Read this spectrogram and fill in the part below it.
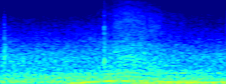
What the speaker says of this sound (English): We're gonna hear this engine now it's fully upgraded.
